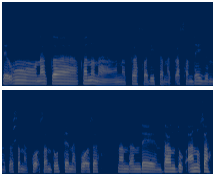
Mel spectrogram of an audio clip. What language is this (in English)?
Tidaá Mixtec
